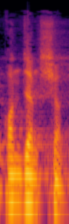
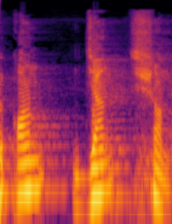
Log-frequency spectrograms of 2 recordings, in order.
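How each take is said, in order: First: Said in the usual way. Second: conjunction in three slow beats, kon, jang, shon; long gaps inside conjunction; split into syllables. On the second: Shown as a demonstration. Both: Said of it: "তিনটি syllable থাকে".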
